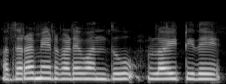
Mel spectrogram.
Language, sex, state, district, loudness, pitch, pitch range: Kannada, female, Karnataka, Bidar, -14 LUFS, 255 Hz, 250-260 Hz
